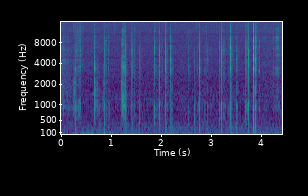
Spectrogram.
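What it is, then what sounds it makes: Scratching inside a cardboard box. Fingernails scratch the flat inner base of an empty, hollow, round cardboard gift box with a white paper lining, held on its side. A quick series of short, dry, bright scratches follows, each stopping almost instantly with no ring, over a faint low rumble.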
